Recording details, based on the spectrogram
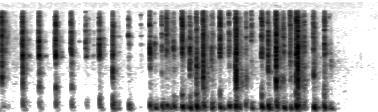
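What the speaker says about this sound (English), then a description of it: "So here's typing some more" Typing on a computer keyboard during a writing software demonstration: evenly spaced single keystrokes at first, then a fast dense burst of clicking that stops abruptly.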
